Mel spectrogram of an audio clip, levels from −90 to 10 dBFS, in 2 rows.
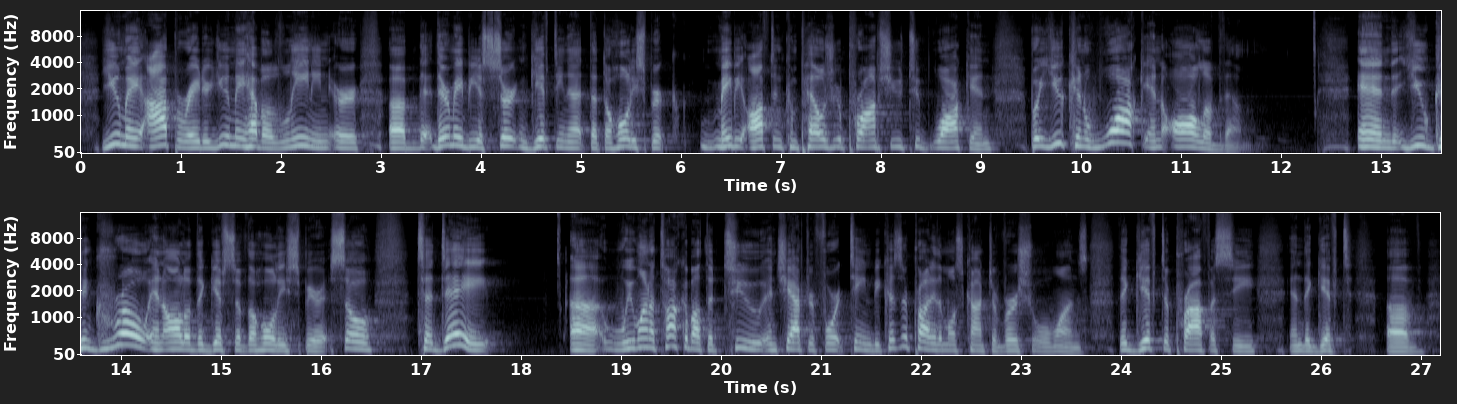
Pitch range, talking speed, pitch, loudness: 150-190 Hz, 175 wpm, 170 Hz, -24 LUFS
